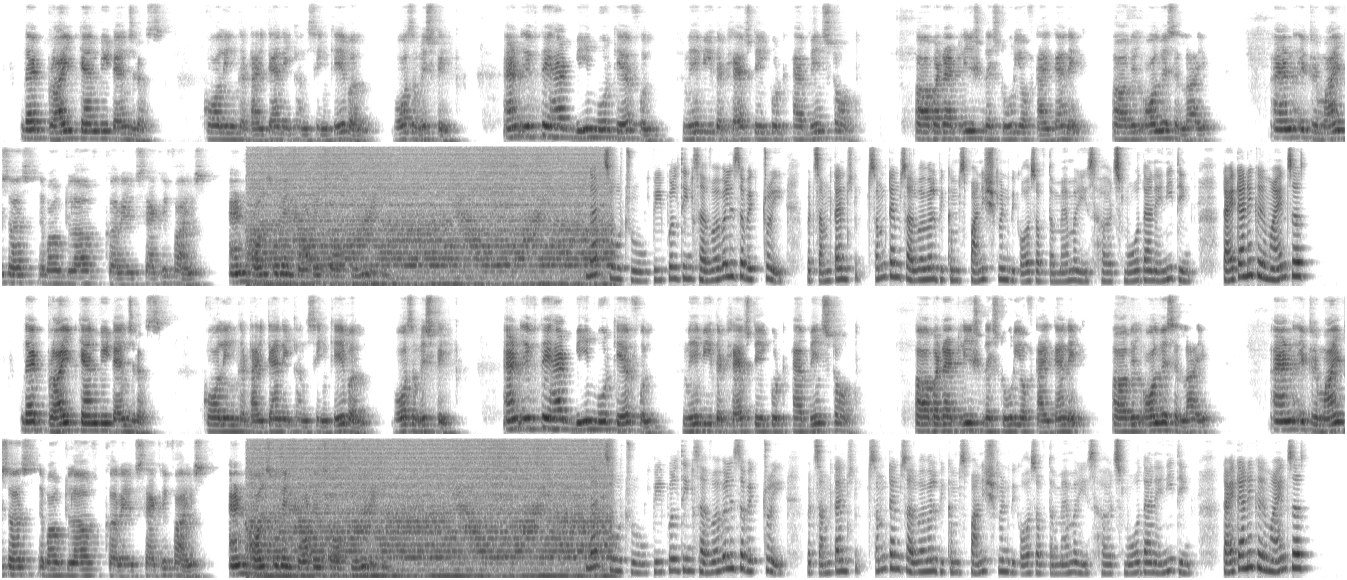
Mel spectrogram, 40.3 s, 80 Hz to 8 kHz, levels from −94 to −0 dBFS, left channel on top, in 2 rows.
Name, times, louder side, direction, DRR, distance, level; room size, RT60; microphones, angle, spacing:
voice 1, 0.3-2.4 3.0-5.5 5.9-6.8 7.5-9.9 10.2-12.8 13.7-16.2 16.7-18.1 19.0-23.2 23.5-26.0, right 3 dB, 70° right, 0.7 m, -30 dB
sound 1, 23.8-29.3, right 1 dB, 15° right, 0.6 m, -32 dB
voice 2, 28.9-32.1 32.3-39.7, left 2 dB, 25° left, 0.4 m, -33 dB
3.9 x 2.7 x 3.1 m
head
